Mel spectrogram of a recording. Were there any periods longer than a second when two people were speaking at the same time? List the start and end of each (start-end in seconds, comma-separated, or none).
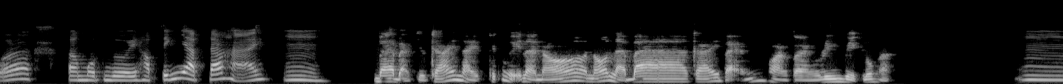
none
